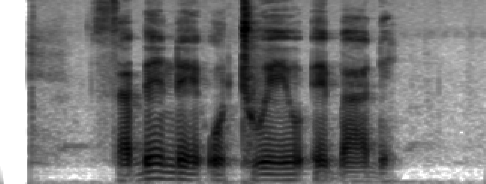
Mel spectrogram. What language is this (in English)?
Luo (Kenya and Tanzania)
